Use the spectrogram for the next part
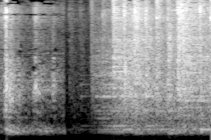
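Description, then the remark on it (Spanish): Ministerial police force open a door with tools at hand while serving a search warrant on a property of PRI national president Alejandro Moreno: a harsh, steady grinding and scraping of metal breaks off briefly, then resumes louder and continues without letup. No voices are heard. “Y como no abrieron, bueno, pues ellos agarraron lo que tenían ahí a mano para abrir la puerta.”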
